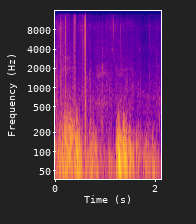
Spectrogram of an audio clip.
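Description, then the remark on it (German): Horse hooves thud and clop on the ground in a loose walking rhythm as horses are ridden in a row, a few sharp knocks, then a brief pause before more heavy muffled steps. “Und ich kann das verstehen, es ist sau schwer, manche Pferde zu steuern.”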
